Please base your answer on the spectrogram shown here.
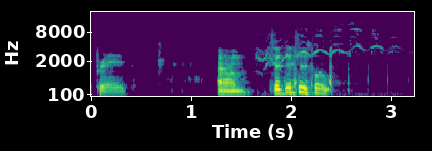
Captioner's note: laughter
